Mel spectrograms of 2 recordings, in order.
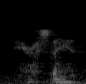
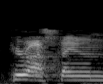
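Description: First: It is said meekly and quietly, with submission. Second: It is said forcefully and with intense emotion. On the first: The speaker is humble and aware he may die. The speaker calls it right. "very meekly, very quietly, with submission" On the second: The speaker is defiant and dramatic. The speaker calls it wrong. "they have him shaking and gritting his teeth and face getting flushed"

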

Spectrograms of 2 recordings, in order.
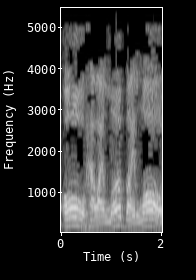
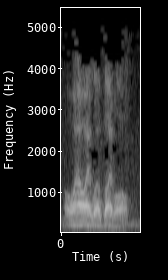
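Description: First: It is said with warm, delighted feeling. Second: It is said flatly, without feeling. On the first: The speaker truly loves the law. The speaker calls it right. "this is an expression of delight and love" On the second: The speaker does not really care. The speaker calls it wrong. "He's not saying"

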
